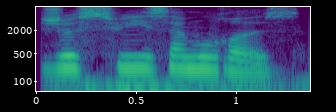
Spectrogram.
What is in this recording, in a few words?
"i am in love" female, French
